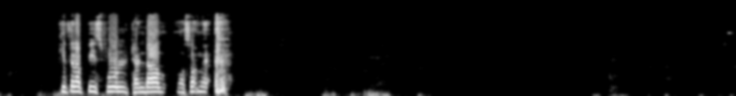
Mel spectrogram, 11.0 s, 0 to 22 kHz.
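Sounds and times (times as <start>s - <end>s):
man speaking: 0.9s - 3.5s
throat clearing: 3.2s - 3.6s.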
